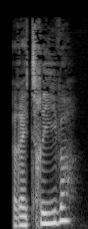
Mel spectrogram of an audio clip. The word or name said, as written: Retriever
